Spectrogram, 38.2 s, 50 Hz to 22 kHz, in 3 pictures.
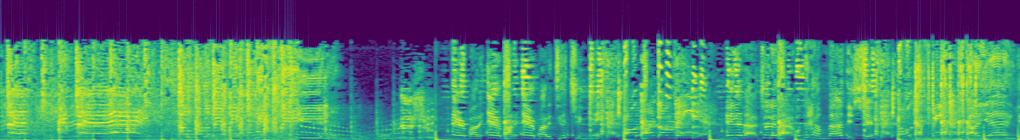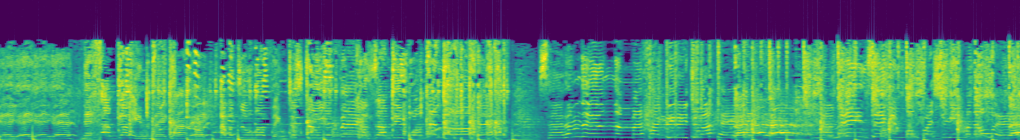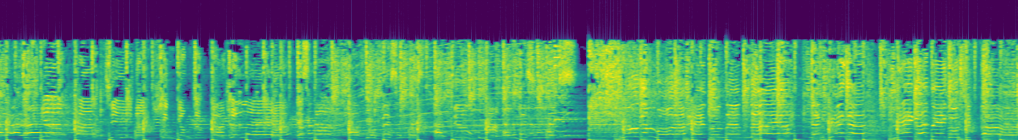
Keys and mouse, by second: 4.1 middle click, 4.4-6.3 right drag, 5.1-15.2 drag, 5.1 s, 6.3 s, 6.5 s, 10.1-11.2 right drag, 11.2 g, 12.7 g, 14.3 s, 15.2 ctrl+z, 15.5 s, 15.6 click, 16.9 s, 17.7 KP_3, 19.8-20.9 drag, 20.1 s, 20.1 right click, 21.1 s, 22.3-24.1 drag, 22.3 middle click, 22.3 right click, 24.1-25.4 right drag, 24.3 ctrl+z, 25.4 s, 26.0 a, 27.5-29.3 drag, 28.6 ctrl+z, 28.9 ctrl+z, 29.7 s, 30.3 click, 30.3-31.8 middle drag, 30.3 right click, 30.7 z, 31.8 Tab, 34.7-37.2 drag, 36.2 Tab, 37.2 middle click.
